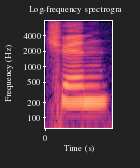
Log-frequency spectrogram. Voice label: "cyuan1", Taiwanese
